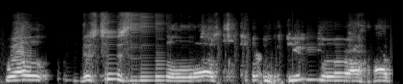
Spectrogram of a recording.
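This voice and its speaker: A man calling in on a video call, his audio slowed down and laggy, halting and repeating words as his connection fails. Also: high-pitched, steady tone, music in the background, rough recording. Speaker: caller on a live video call. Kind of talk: casual chat. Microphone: computer on a video call.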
